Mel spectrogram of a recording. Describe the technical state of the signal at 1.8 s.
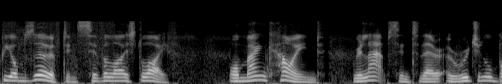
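Comfort noise in place of the background, from 1.78 to 2.30 s: the pause's real background gives way to steady, featureless noise at the same level, likely receiver-generated during discontinuous transmission.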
